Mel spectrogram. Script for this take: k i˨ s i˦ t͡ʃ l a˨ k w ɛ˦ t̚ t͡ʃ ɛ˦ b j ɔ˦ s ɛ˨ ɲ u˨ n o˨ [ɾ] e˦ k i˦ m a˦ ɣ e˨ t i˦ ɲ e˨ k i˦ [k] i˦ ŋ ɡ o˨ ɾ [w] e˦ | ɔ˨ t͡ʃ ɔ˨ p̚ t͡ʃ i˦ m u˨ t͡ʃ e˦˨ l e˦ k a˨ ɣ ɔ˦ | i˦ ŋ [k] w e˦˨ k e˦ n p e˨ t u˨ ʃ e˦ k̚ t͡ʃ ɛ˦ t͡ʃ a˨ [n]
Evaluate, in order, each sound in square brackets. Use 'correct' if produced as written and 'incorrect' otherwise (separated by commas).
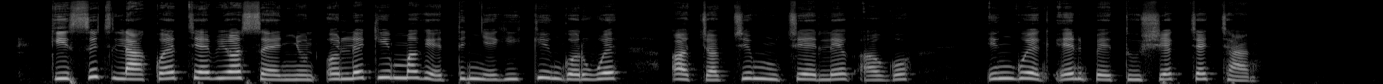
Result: incorrect, correct, correct, incorrect, incorrect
